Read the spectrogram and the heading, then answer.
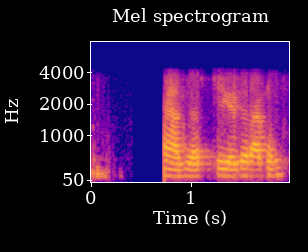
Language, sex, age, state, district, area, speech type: Bengali, male, 45-60, West Bengal, Jhargram, rural, conversation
